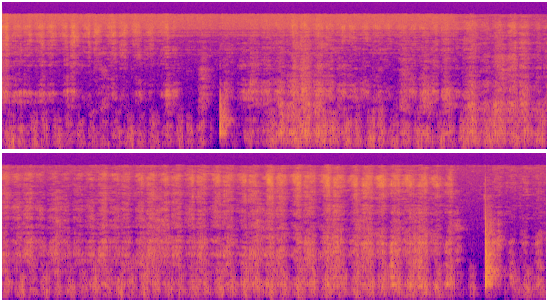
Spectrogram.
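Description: Orange wax crayon rubbing on a paper sheet in quick short strokes, all in the same direction: a faint, steady scratchy rasp. It is lighter for the first two seconds, with a small tick about two seconds in, then runs on more steadily.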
